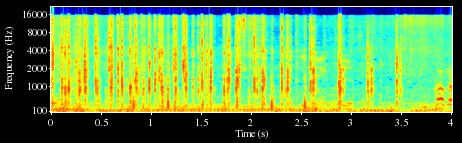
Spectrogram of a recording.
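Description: A small group clapping: quick, uneven sharp claps that overlap one another.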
